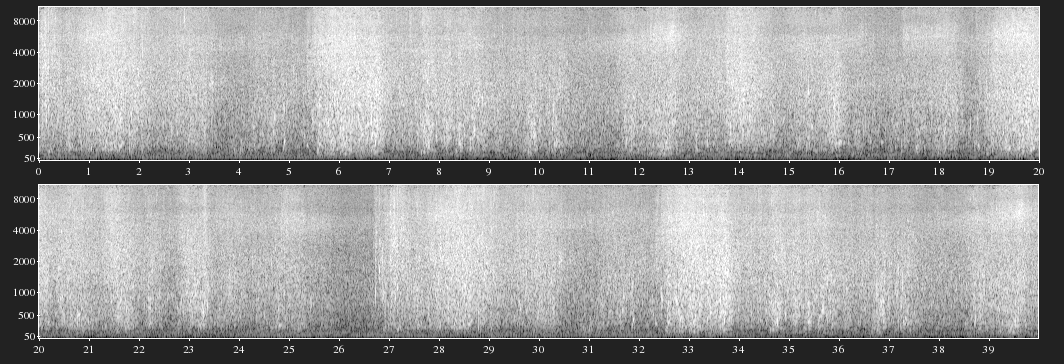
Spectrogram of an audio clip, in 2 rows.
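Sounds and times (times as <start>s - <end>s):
sea waves washing onto shore: 0.0s - 39.9s.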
